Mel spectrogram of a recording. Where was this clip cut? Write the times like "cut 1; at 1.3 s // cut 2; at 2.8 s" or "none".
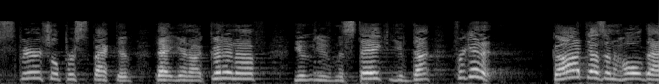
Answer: cut 1; at 3.1 s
